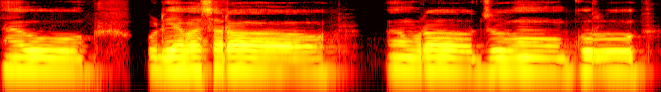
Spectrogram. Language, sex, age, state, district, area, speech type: Odia, male, 30-45, Odisha, Kendujhar, urban, spontaneous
